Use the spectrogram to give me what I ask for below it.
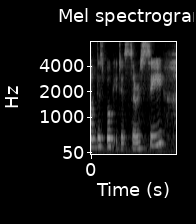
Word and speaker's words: Circe: It is Circe. I know that in Greek it is called Kirke.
